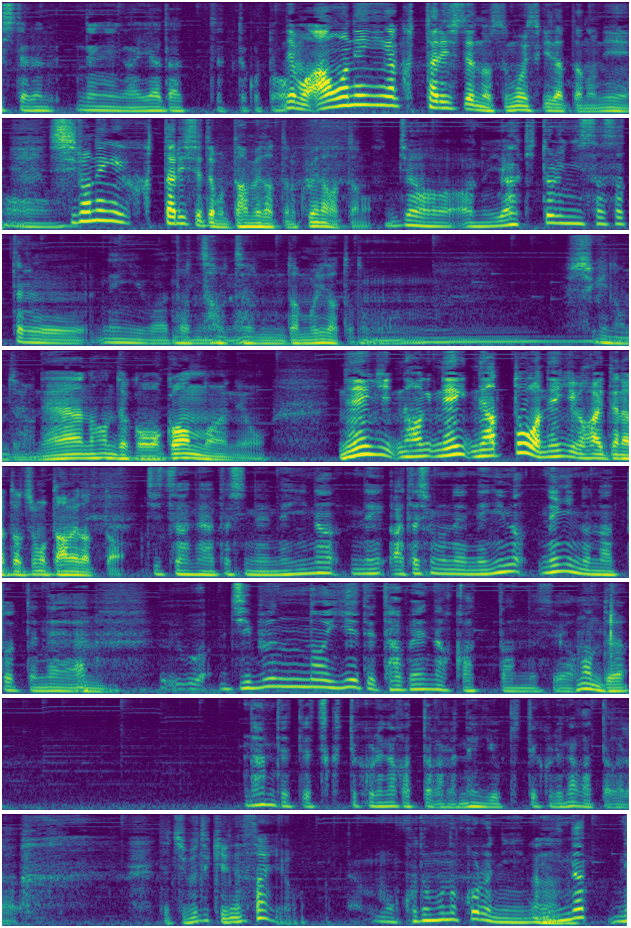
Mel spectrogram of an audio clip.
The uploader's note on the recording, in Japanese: 2人組。パーキング収録。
